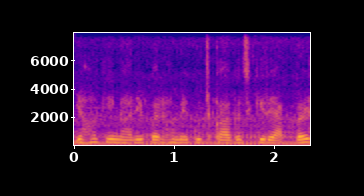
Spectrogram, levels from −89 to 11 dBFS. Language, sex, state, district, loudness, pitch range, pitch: Hindi, female, Chhattisgarh, Korba, -18 LUFS, 205-220 Hz, 210 Hz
